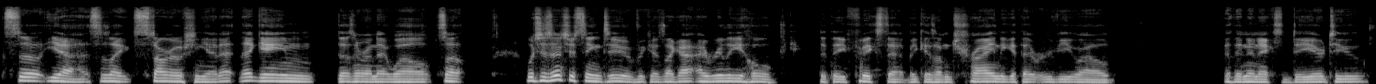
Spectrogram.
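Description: A man in his thirties, a game reviewer guesting on a podcast, talking in an excitable way and often stumbling over repeated words. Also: mid-range voice, moderate pace. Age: 30s. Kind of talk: casual podcast chat.

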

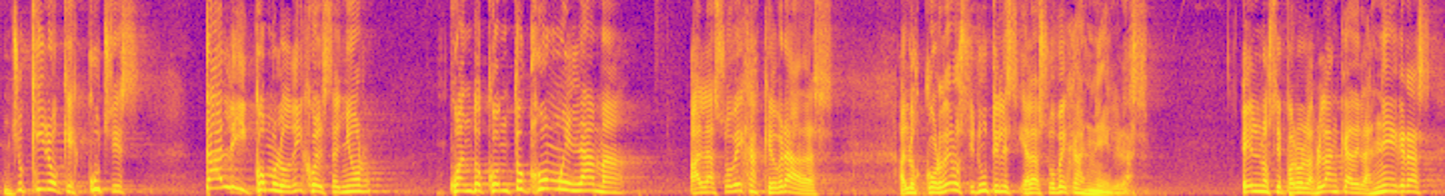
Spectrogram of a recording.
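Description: A man's voice: very high-pitched, sing-song, measured pace. A male pastor preaching a sermon, acting out the words of the people he quotes. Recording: echoey hall with long reverb.

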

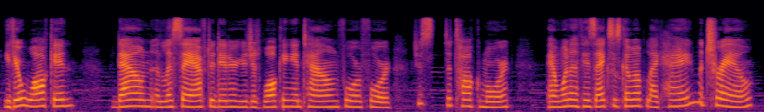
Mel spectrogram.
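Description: A woman's voice: mid-range voice, moderate pace, smooth, no echo, soft background music. A woman co-hosting a podcast, giving casual dating advice to other women and acting out little scenes. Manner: animated, acts out dialogue with others' voices. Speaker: podcast co-host.

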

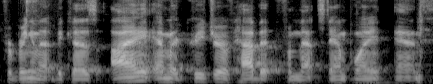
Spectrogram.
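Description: A man hosting a casual chat, self-deprecating and quick to laugh. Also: fairly low pitch, fairly bright tone, big-room sound, slight background noise.

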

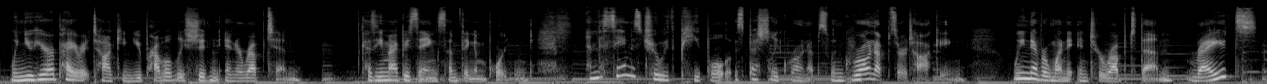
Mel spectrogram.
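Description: A mother reading a picture book aloud to her children, animated, dropping into whispered asides and asking them questions. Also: medium pitch, vocal fry.

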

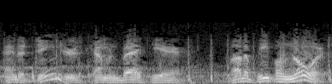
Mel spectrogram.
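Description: A man's voice: on the low side, big pitch swings, fairly quick. An actor playing a wary, eager outlaw henchman with folksy wording in an old western radio drama. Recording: muffled, noisy vintage radio recording.

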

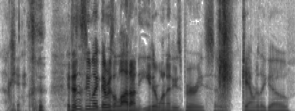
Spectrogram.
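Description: Animated and fast, a man with a mid-range voice co-hosts a podcast, casually chatting, cursing and joking around with his friend. There's a little hiss or hum in the recording.

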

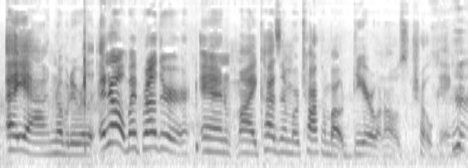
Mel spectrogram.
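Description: Giggly high-voiced teen girl. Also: animated, quick pace, a bit bright. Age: teens. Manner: giggly, joking, rambling. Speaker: podcast co-host. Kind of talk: casual chat. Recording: noisy recording.

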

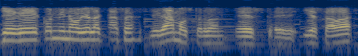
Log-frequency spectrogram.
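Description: A man's voice: high-pitched, measured pace, dry recording, faint music behind. A young man from Monterrey, calling in to tell a story, hesitant with many fillers. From Monterrey, Mexico. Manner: hesitant, fillers, acts out quoted lines. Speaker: caller. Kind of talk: telling a story on a call-in show. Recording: tinny phone line.

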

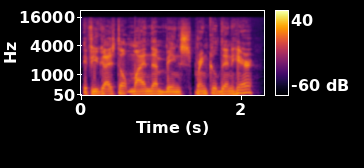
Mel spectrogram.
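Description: A man's voice: on the low side, fairly even intonation, brisk, mellow, no echo. A middle-aged man hosting a casual podcast in a rambling, self-deprecating way, with audible heavy breathing and huffing between phrases. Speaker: podcast host.

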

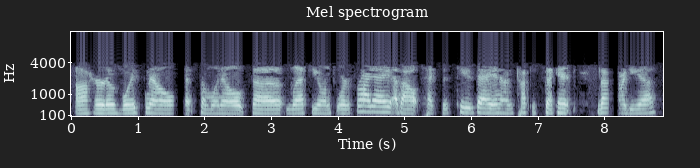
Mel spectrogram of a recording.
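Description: A woman's voice: lowish voice, level tone, moderate pace. A woman from Tennessee leaving a casual voicemail message as a listener of a show. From Tennessee, United States. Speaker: listener calling in. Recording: tinny phone voicemail line.

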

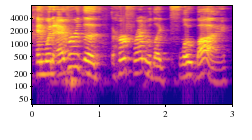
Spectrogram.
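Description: A man's voice: sits high, a little slow. A young man co-hosting a podcast, telling a story in casual chat and acting out both sides of an argument. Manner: animated storytelling, acts out both sides of quarrels. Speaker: podcast co-host. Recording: echoey room.

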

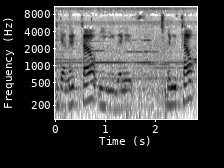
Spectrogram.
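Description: A woman in her forties with a Mexican Spanish accent, an author and speaker, shares her personal story conversationally as an interview guest. She speaks slowly at a medium pitch, over music, in a rough recording.

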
